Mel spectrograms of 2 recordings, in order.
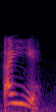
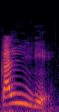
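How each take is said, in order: First: The double-L is sounded like a Y. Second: The double-L is sounded like an L. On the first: This is the most standard pronunciation. "가장 정상적인 발음은 그냥 까이에" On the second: This is how it sounds in some regions. "리을을 더 많이 집어넣기도 하는데"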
